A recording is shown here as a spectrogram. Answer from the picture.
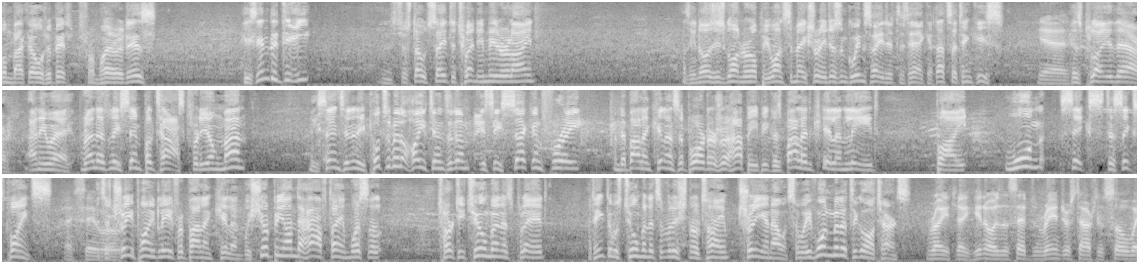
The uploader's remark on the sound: We were live in Netwatch Cullen Park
